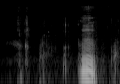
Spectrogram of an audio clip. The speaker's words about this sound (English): I'm having a bit of a brain fart this morning. Not enough coffee. Pause while I take a sip, good people.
